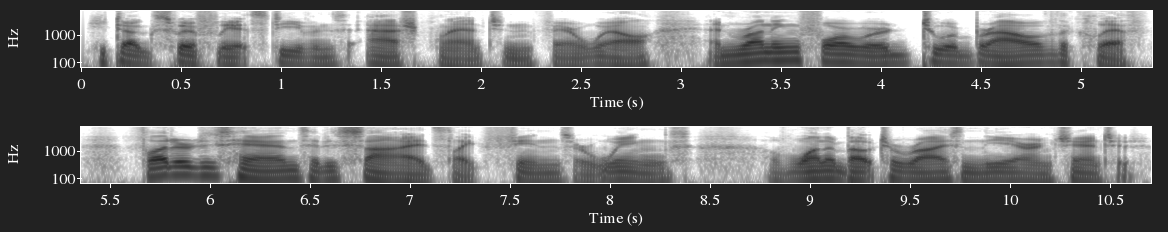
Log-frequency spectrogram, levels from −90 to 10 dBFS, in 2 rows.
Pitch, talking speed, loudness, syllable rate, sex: 90 Hz, 205 wpm, -18 LUFS, 5.3 syllables/s, male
